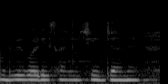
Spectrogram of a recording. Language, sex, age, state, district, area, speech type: Dogri, female, 18-30, Jammu and Kashmir, Jammu, rural, spontaneous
